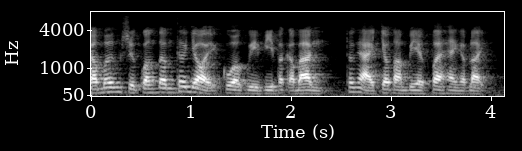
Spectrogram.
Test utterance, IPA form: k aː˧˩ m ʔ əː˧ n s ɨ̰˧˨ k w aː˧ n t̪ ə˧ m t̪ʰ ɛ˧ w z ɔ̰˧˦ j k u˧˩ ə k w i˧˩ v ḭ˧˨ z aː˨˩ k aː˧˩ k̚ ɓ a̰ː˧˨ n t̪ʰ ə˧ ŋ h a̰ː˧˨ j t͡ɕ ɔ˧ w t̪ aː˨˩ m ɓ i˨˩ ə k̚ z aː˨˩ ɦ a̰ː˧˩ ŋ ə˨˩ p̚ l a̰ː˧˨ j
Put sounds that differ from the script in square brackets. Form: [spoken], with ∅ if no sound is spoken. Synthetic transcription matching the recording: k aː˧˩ m ʔ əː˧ n s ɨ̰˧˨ k w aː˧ n t̪ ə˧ m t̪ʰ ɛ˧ w z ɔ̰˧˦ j k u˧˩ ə k w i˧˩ v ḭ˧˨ [v] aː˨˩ k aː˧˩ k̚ ɓ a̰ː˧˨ n t̪ʰ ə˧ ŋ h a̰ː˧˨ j t͡ɕ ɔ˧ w t̪ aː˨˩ m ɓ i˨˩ ə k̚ [v] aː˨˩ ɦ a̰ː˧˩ ŋ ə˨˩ p̚ l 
